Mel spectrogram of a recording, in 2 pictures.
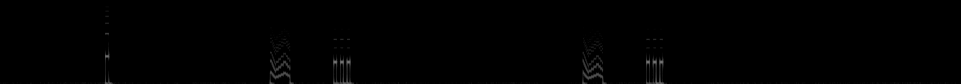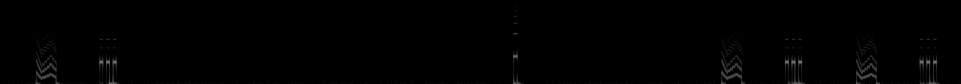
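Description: Short electronic game bleeps and chirps sound now and then.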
